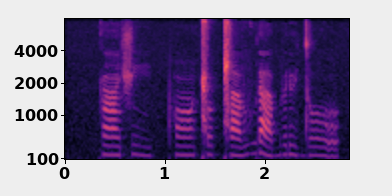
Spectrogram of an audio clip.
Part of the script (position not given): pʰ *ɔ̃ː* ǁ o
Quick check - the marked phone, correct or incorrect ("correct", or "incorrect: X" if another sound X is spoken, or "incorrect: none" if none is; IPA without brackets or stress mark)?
correct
